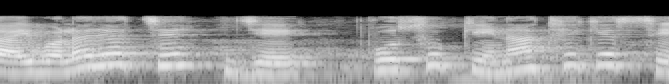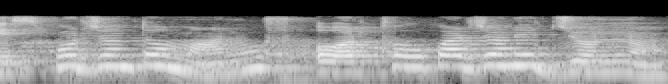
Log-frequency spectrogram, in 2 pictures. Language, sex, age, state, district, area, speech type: Bengali, female, 30-45, West Bengal, Paschim Medinipur, rural, spontaneous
